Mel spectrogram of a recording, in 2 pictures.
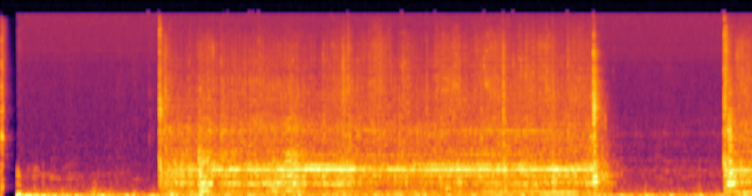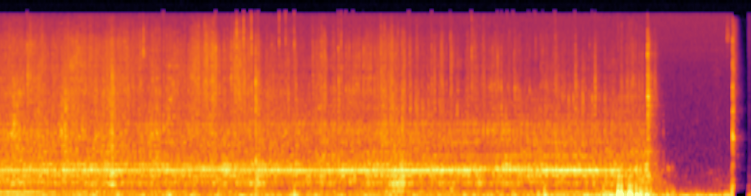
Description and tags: electric blinds moving up with switch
